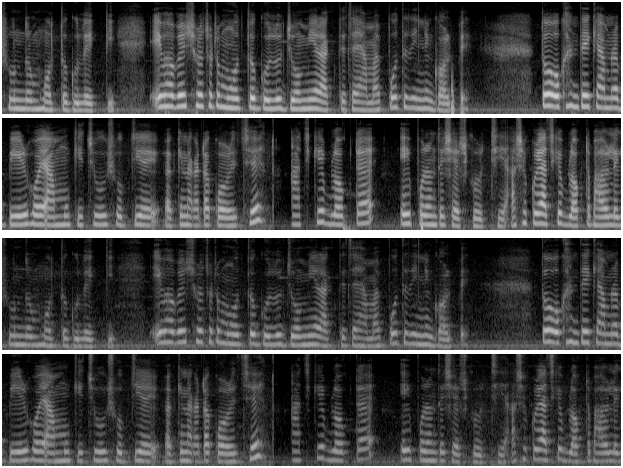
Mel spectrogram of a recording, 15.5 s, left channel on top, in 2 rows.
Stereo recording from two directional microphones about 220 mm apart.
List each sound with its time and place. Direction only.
0.0 s a woman's voice: 30° left (ahead or behind)
11.3 s a woman's voice: 35° left (ahead or behind)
